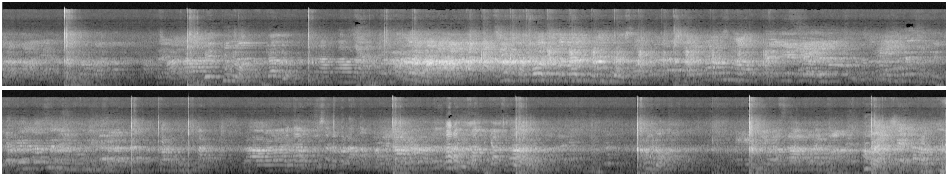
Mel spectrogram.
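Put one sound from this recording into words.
Young women talk and call out in a large echoing hall.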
